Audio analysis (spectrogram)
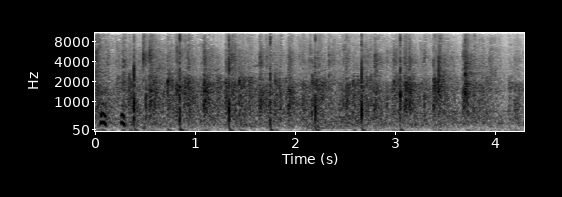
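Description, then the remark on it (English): An audience applauds the women on Mother's Day, many hands clapping in a dense, crackling patter that holds at moderate loudness throughout, with scattered sharper claps standing out. “So today, women, let's applaud you today.”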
